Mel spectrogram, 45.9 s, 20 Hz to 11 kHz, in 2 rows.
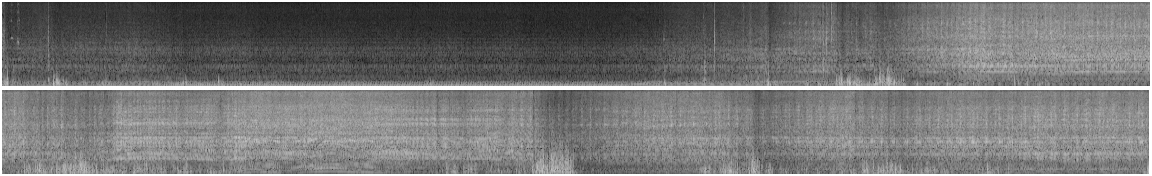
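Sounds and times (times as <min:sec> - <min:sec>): car engine revving: 0:10.1 - 0:45.9.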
